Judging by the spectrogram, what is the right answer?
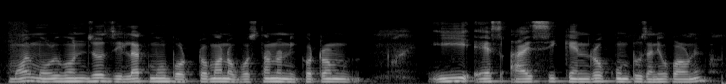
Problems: constant background noise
